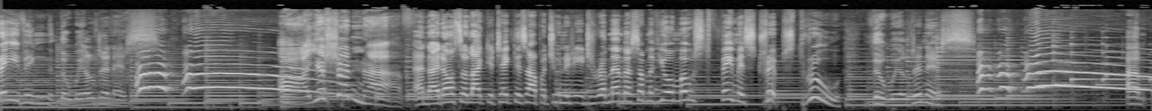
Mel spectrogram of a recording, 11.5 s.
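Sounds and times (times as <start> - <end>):
speech: 0.0 - 10.6, 11.3 - 11.5
wolf howling: 1.4 - 3.4, 9.8 - 11.5.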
